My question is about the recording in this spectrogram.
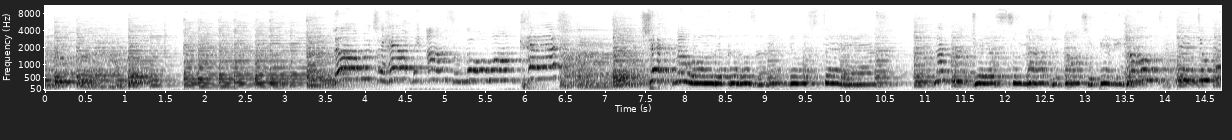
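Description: Upright piano playing a blues tune, with a woman's voice singing over it from about three seconds in.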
